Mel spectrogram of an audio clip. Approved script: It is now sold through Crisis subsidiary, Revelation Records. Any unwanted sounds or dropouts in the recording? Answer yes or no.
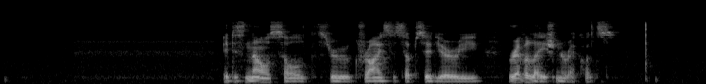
no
